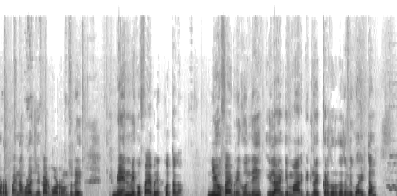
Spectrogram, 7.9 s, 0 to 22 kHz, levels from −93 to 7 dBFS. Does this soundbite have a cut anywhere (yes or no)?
no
